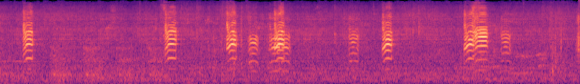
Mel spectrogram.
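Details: Zebra finch pair feeding their three newly hatched juveniles in captivity: short nasal stacked calls, spaced irregularly and often in quick doubles or triples, over a steady low rumbling background.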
